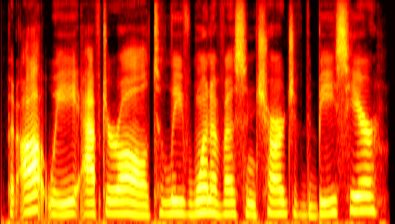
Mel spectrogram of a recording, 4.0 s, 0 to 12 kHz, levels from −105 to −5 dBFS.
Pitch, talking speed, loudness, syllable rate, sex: 175 Hz, 245 wpm, -20 LUFS, 5.7 syllables/s, female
